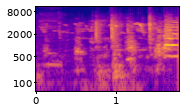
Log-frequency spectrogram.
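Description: Aseel hens clucking and squawking in a quick, busy run of calls, close by, with a faint murmur of voices in the background.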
